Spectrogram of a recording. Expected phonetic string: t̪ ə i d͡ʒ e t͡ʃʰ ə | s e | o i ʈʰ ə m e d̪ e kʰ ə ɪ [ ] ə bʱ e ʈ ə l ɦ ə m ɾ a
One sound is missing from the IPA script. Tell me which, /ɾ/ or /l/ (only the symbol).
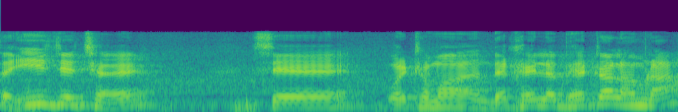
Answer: l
